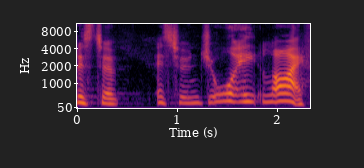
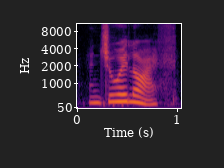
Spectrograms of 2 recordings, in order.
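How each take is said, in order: First: Said in the usual way. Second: Softer, letting "Enjoy life" sink in; a quiet echo of the point; softly repeated. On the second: Shown as a demonstration. Preacher softly repeating "Enjoy life" to the congregation. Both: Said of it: "repeated for emphasis".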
